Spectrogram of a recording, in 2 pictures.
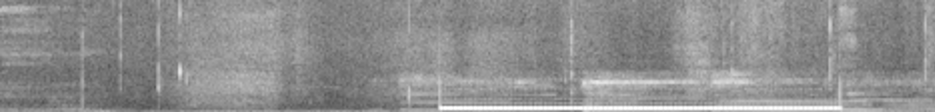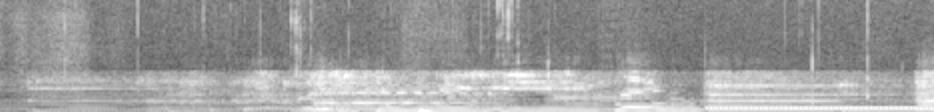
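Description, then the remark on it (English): An electronic telephone ringing tone: sustained, buzzy beeps that step between a few pitches over several seconds, fairly loud and steady, with one sharp click partway through and no one talking. “It's ringing already?”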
